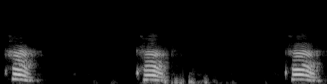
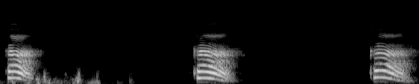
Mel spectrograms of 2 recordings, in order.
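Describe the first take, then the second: First: "ka" as a soft, light single-K ka; plain Korean ka. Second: "ka" as a tense unaspirated double-K kka, punched higher; tense Korean kka. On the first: Teacher giving the single K sound after the double one. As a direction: let "ka" come out relaxed and quieter. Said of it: "You will read as". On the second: Teacher contrasting double K with single K for learners. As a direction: press hard on the "ka". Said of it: "the K here is only one K". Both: Shown as a demonstration.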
